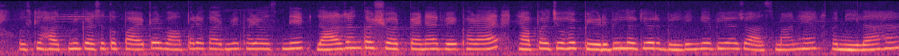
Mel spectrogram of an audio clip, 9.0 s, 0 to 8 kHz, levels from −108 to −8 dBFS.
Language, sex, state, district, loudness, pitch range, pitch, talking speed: Hindi, female, Bihar, Purnia, -31 LUFS, 250-280 Hz, 270 Hz, 275 wpm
